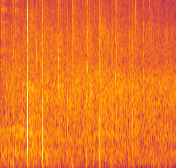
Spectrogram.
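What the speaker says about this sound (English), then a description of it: "Let's give them another round of applause." A graduation audience at Marion-Franklin High School gives the choir a faint, thinning round of applause, with scattered individual claps spaced out across a hushed hall.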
